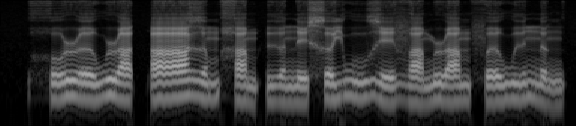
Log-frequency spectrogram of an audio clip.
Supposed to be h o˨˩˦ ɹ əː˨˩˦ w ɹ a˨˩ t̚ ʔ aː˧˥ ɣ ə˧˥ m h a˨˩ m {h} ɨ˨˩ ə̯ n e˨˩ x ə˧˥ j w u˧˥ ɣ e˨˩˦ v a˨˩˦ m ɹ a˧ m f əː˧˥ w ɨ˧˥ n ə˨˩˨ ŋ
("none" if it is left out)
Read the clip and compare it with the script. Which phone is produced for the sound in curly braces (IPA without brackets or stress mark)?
ʔ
